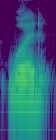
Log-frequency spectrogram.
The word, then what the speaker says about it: would: When you see the L, it's always the L sound, except for a few cases where the L is silent, like in these words, would, walk, half. There are no other letters that make the L sound.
